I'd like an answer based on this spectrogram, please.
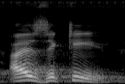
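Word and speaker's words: adjective: एडजेक्टिव नहीं, D silent है, एडजेक्टिव.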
